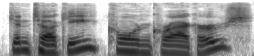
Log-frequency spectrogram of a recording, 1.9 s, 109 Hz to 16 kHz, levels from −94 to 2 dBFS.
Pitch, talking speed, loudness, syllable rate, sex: 170 Hz, 95 wpm, -16 LUFS, 3.4 syllables/s, male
